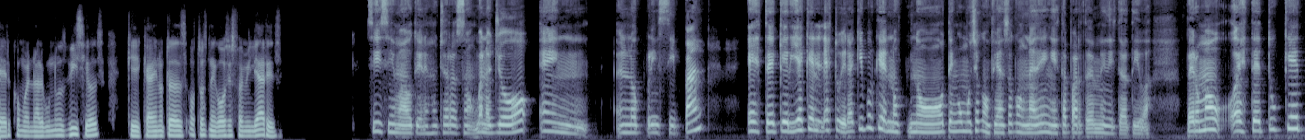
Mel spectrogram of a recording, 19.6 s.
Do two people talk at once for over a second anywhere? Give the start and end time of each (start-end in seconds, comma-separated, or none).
none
